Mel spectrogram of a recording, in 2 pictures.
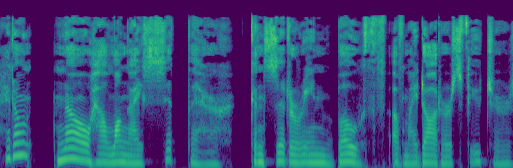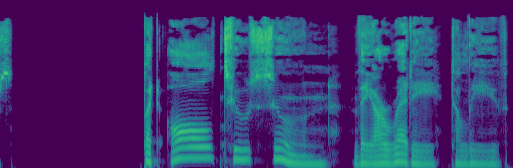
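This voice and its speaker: A woman narrating in first person as a grieving widowed noble mother in a fan audio drama, quiet and restrained. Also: very deep voice, animated, no room sound, clean studio sound, exaggerated voice. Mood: sorrowful. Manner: slow, hushed storytelling.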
